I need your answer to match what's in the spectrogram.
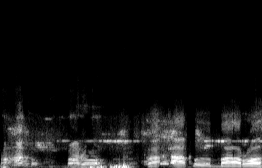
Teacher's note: ফা আকবারা কপে কলকলা হবে।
